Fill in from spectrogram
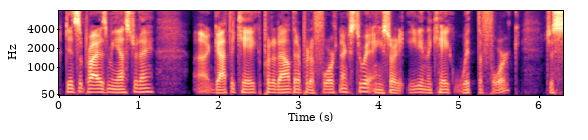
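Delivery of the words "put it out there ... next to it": usual speaking voice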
